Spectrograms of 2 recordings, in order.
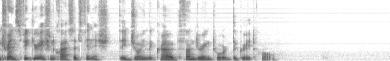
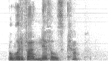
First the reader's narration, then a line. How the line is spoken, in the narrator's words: Lavender whispered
